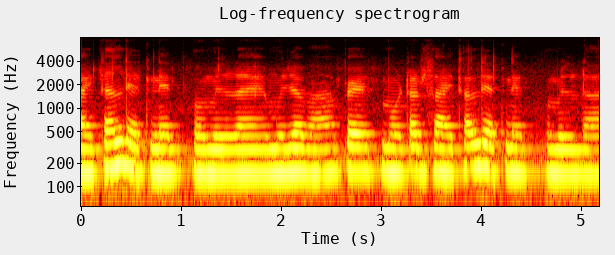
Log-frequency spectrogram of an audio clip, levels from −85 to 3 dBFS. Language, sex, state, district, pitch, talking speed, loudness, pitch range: Hindi, male, Haryana, Jhajjar, 150 Hz, 160 wpm, -15 LUFS, 150-160 Hz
